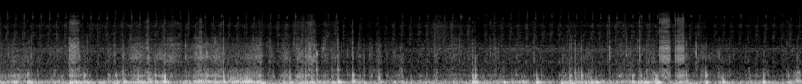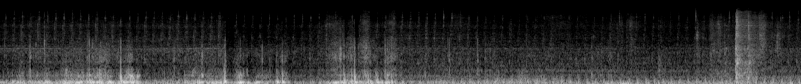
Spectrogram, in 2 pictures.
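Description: Junak 902 49cc chopper-style moped engine running steadily with a low, uneven putter throughout, loud and close, with small dips in level toward the end.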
